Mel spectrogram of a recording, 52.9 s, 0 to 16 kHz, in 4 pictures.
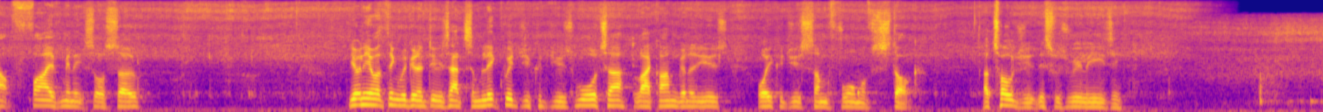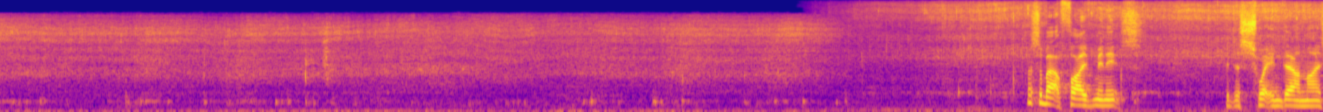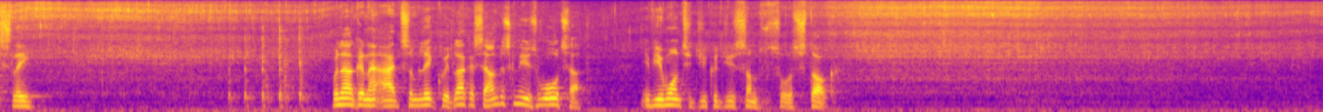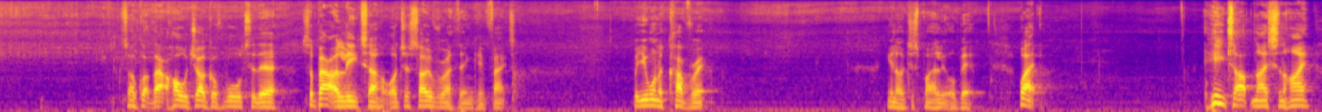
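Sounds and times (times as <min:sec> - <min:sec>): vegetables sizzling in oil: 0:00.0 - 0:49.0.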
